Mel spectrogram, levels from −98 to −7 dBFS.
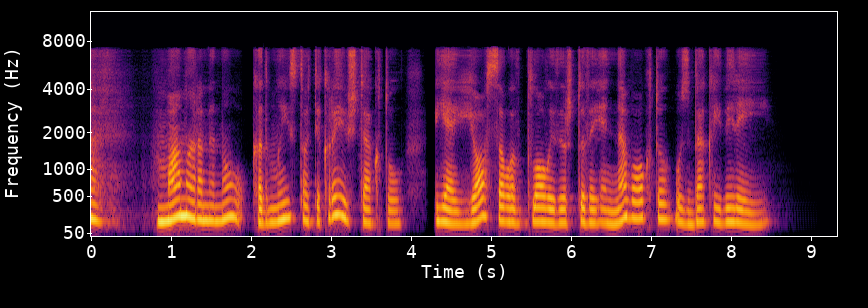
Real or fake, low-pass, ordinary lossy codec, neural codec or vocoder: fake; 7.2 kHz; AAC, 48 kbps; codec, 16 kHz, about 1 kbps, DyCAST, with the encoder's durations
